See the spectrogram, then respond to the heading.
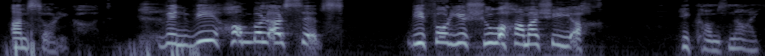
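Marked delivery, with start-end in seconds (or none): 0.1-1.6 hushed, contrite whisper; whispered prayer. Real, not acted. Preacher whispering a repentant prayer to God. 6.8-7.6 soft, hushed whisper. Real, not acted. Preacher whispering God's nearness to the congregation. Whispered promise during prayer.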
